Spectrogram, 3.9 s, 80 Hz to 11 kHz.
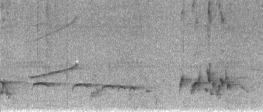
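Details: Red-whiskered bulbul singing during trapping on 18 March 2017, with a decoy used to attract wild birds. Clear liquid notes run into a chattering warbled burst near the end against a quiet background.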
